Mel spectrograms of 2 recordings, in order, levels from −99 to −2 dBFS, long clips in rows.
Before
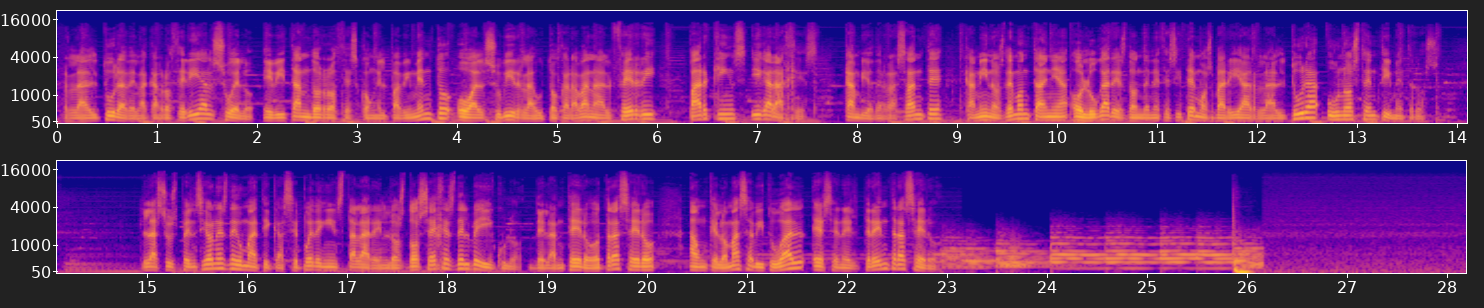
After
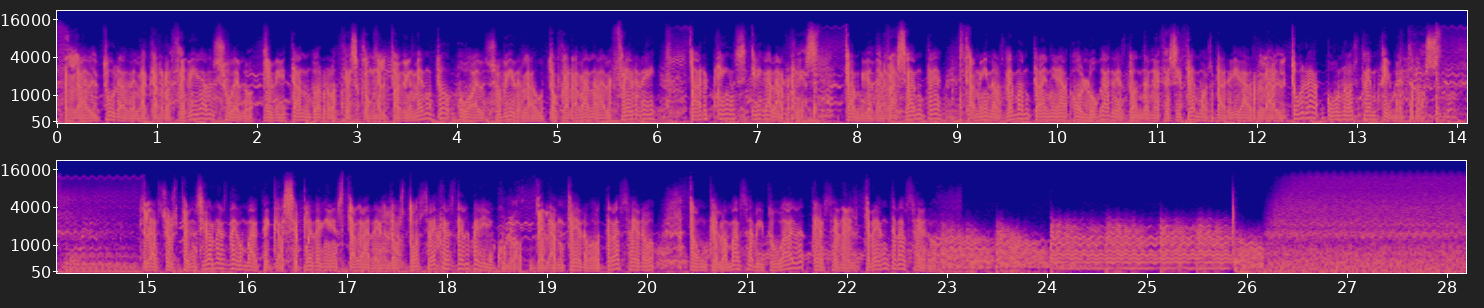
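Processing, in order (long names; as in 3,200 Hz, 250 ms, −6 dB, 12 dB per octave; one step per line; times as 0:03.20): treble cut that deepens with the level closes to 680 Hz, closed at −21.5 dBFS
pitch vibrato 12 Hz 83 cents
every bin compressed towards the loudest bin 10 to 1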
